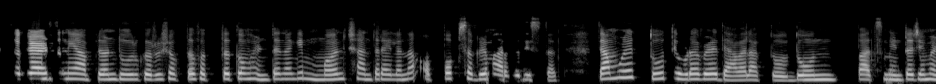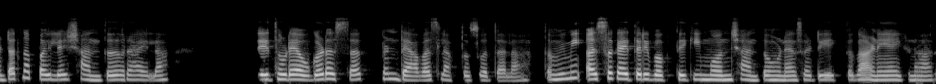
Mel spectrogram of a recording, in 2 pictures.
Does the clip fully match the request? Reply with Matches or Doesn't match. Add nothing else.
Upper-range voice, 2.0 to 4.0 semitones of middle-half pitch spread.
Matches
